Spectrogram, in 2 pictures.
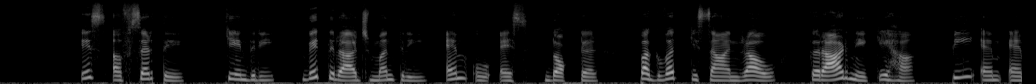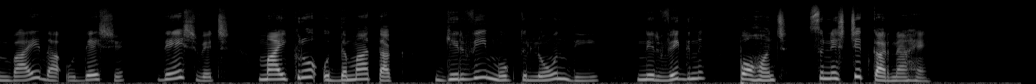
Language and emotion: Punjabi, neutral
